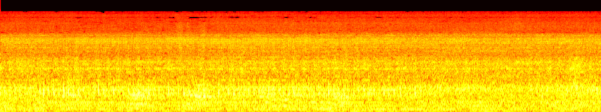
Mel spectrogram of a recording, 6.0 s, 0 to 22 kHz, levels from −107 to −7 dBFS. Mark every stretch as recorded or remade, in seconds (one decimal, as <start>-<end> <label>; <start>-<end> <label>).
0.0-0.4 remade; 0.4-4.0 recorded; 4.0-6.0 remade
